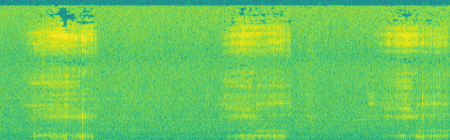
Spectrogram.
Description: My french bulldog Karma sleeping in my lap and just snoring away!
